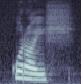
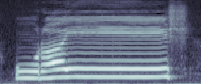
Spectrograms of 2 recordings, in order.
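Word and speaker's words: قريش: Makanya, cara bacanya adalah selain dilunakan, juga lunaknya panjang. Boleh 2, boleh 4, boleh 6. Quraisy, Quraisy, Quraisy. Gitu ya. Jadi bukan Quraisy. Li'ilafi Quraisy. Allah, kalau berhenti harus panjang.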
